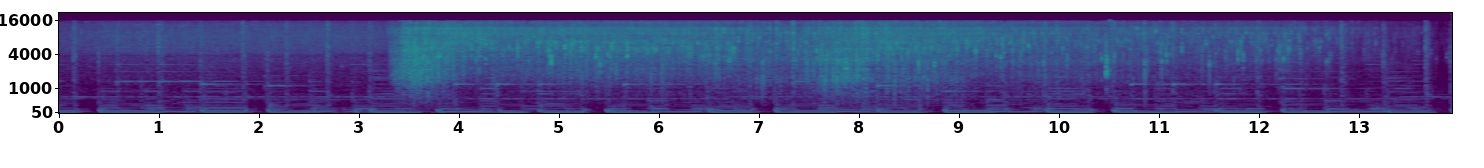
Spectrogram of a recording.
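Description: Hot oil sizzling as a breaded minced-meat cutlet fries in a tiny pan. The sizzle starts suddenly about three seconds in, swells again around eight seconds and thins toward the end, over background music with a plucked melody and bass.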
